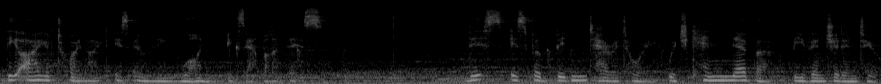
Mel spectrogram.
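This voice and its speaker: A woman voicing a stern, regal female guardian who speaks in a formal, measured way. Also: low-pitched, lightly acted. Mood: solemn. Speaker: guardian judging outsiders. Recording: game audio with reverb and music.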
